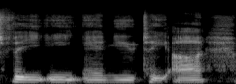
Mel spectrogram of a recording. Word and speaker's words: Venuti: Venuti, in case I'm mispronouncing the word, is Venuti.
